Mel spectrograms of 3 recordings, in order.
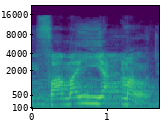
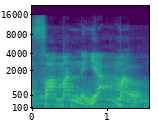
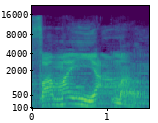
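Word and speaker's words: فمن يعمل: Contoh, famay ya'mal mithqala dzarratin khairan yarah. Nabi ulangi, famay ya'mal. Jadi bukan faman ya'mal, tetapi nun matinya tidak lagi dibaca, melainkan langsung masuk ke huruf idghamnya. Famay ya'mal, bukan faman ya'mal.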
